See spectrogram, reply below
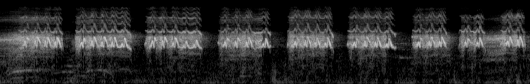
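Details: Common myna, known locally as shalike or moina xaliki: a steady series of eight or nine grating, rattling bursts, each under a second, separated by brief silences.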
